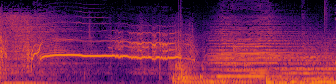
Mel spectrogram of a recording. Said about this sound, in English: She wanted to do a movie, and she could really scream.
